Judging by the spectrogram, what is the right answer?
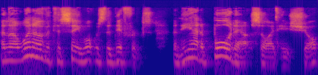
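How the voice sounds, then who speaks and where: A man with an East London accent speaks with lively intonation in a fairly high, somewhat breathy voice. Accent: East London (cockney). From East London, England. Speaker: author and advertising creative. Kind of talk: interview.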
